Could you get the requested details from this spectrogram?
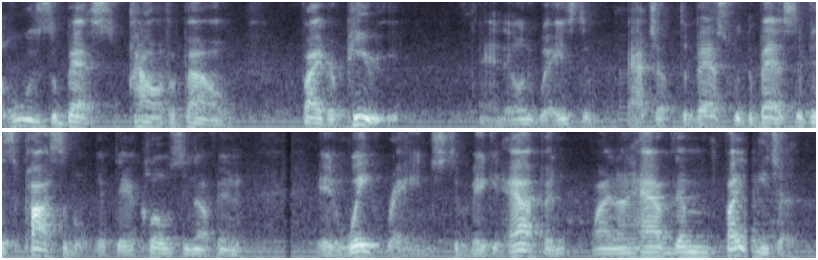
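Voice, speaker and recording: A man in his forties giving casual, profane boxing opinions, swinging between loud emphatic bursts and quiet asides. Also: fairly low pitch, slight background noise, poor audio. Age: 40s. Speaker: boxing commentator.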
